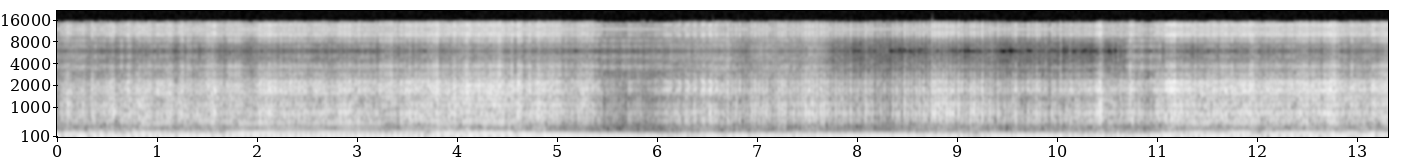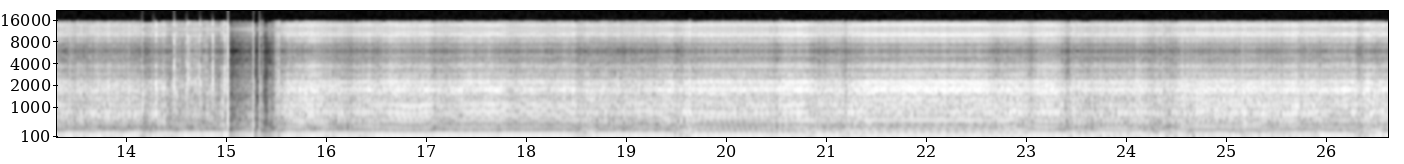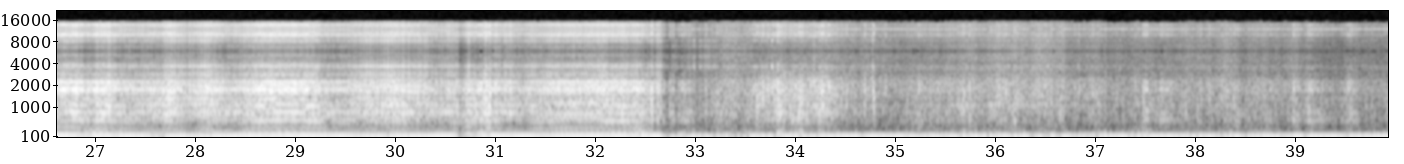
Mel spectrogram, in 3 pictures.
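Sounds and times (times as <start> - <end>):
jet ski engine running hard: 12.3 - 29.6, 32.1 - 39.9.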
